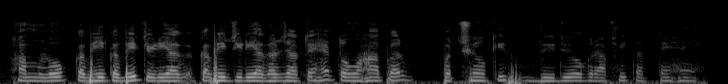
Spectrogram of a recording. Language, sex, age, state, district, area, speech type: Hindi, male, 60+, Uttar Pradesh, Hardoi, rural, spontaneous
